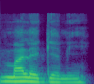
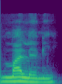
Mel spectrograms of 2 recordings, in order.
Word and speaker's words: Malegemi: The spelling is Malegemi, but I'm actually originally from Delta. Our deputy president said we are now global. There are no borders. The pronunciation is Malemi, which makes it easy for everybody.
